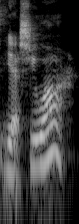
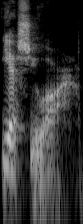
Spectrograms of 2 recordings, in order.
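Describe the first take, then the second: First: A hushed inner voice saying yes; reply gently and low as consciousness; quietly affirming, barely above a murmur; soft quiet answer. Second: Breathy whisper, much softer and lower; a secret whispered yes from inside; whispered affirmation. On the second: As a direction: whisper it like the subconscious agreeing. Voicing the subconscious answering. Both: Pretend.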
